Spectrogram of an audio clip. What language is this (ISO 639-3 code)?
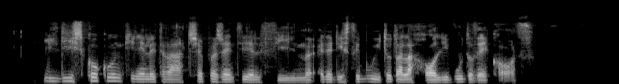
ita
